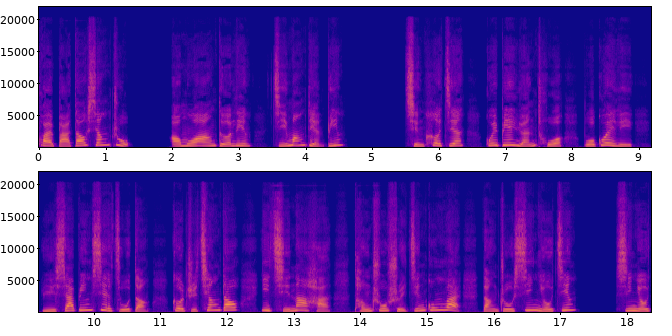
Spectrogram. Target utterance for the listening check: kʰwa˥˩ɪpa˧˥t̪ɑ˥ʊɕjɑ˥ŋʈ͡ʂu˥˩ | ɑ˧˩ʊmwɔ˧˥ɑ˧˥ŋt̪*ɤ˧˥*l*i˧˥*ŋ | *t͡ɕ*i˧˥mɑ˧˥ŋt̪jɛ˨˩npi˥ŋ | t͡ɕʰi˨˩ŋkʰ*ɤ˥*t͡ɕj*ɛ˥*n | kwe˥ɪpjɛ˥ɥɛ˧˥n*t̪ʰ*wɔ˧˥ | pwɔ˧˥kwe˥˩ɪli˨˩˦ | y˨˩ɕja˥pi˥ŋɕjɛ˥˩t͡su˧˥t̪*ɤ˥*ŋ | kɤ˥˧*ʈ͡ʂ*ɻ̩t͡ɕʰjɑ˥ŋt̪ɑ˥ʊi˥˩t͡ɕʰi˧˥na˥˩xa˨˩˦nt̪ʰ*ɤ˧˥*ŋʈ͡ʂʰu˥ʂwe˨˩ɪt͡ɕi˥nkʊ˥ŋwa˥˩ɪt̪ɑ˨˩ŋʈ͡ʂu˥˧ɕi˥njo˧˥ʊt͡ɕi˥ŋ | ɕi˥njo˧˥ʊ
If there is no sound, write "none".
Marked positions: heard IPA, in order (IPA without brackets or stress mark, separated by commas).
ɤ˧˥, i˥˩, t͡ɕ, ɤ˥˧, ɛ˥, t̪ʰ, ɤ˨˩, ʈ͡ʂ, ɤ˧˥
